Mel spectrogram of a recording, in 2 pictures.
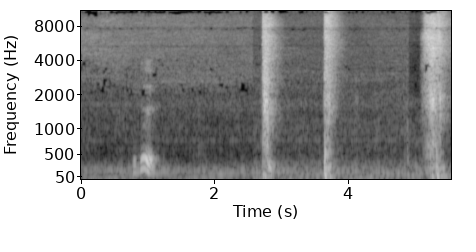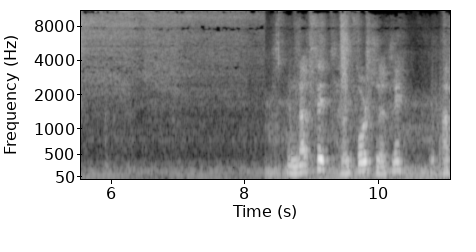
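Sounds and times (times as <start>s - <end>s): pneumatic gun air hiss: 0.0s - 8.3s.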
